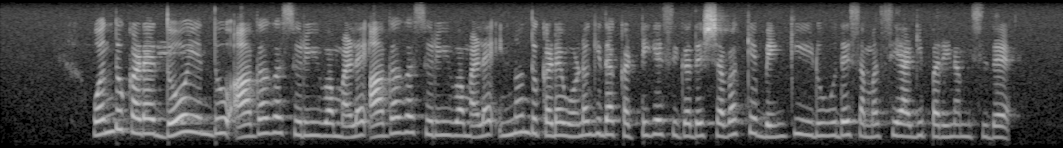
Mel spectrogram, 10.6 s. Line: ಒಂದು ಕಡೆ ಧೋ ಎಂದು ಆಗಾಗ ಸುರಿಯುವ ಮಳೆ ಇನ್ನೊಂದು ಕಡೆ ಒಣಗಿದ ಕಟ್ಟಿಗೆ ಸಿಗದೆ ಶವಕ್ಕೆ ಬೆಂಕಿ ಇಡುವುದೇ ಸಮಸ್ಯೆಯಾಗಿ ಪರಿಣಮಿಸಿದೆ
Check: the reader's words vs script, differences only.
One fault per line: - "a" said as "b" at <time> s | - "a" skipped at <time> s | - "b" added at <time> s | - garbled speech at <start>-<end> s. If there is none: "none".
- "ಆಗಾಗ ಸುರಿಯುವ ಮಳೆ" added at 3.8 s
